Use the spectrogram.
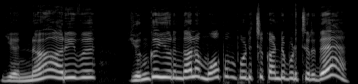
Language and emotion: Tamil, surprised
